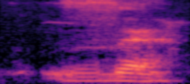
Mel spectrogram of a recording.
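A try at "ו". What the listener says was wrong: That is a vav. I see that was a lookalike letter. You said the letter that looks like a vav.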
